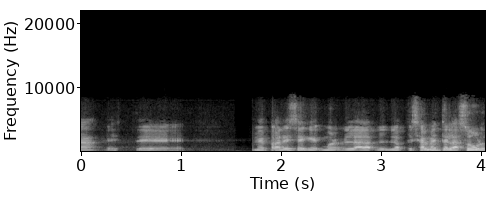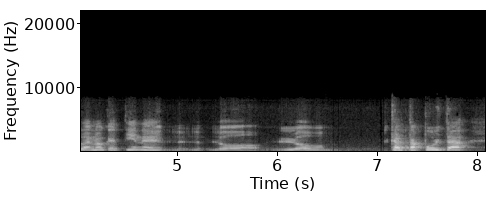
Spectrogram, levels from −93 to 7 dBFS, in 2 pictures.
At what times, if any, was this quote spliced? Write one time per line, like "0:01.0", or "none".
none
